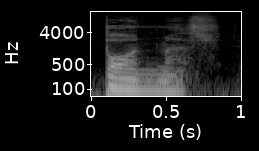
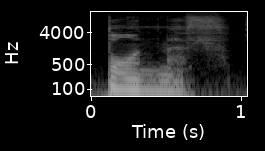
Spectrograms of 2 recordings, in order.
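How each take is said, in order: Both takes have the same delivery.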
